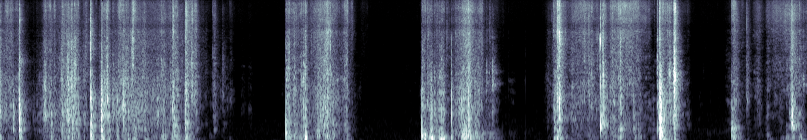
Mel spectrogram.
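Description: A cardboard pizza box being handled: the lid opened, a slice grabbed and the lid closed. It comes as several separate bursts of rustling, scraping and thumping, with silence between them. The loudest is a sharp knock near the ten-second mark.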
